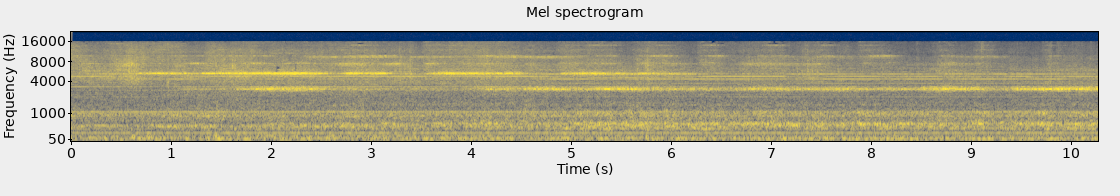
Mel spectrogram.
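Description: BART C1 rapid-transit car running at speed, heard from inside the car: a steady rumble of wheels on rail with a constant hum. A high-pitched wheel squeal comes and goes every second or two.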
